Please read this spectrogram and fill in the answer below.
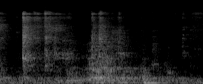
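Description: Rummaging through a refrigerator: containers and jars being shifted on the shelves, with a few short knocks and rustles.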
